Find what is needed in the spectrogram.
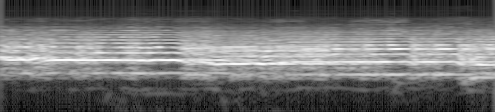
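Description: A man singing a manqabat (Urdu devotional poem) into a microphone, holding one long note that steps down in pitch about a second in.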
